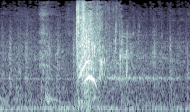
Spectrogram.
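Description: A heavy hammer strikes with a sharp thud.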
